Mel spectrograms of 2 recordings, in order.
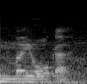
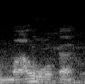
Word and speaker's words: Mallorca: So we have arrived here in sunny Mallorca, or Mallorca, how the locals like to pronounce it, in Alcudia.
